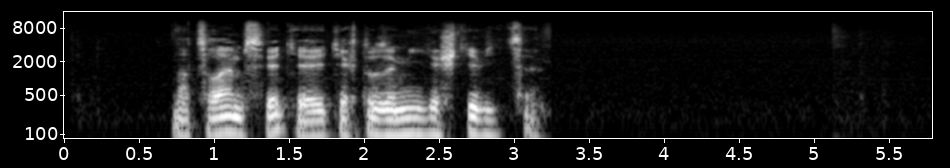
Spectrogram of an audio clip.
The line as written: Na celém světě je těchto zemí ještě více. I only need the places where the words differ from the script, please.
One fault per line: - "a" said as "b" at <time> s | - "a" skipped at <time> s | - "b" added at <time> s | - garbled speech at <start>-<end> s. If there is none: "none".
none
